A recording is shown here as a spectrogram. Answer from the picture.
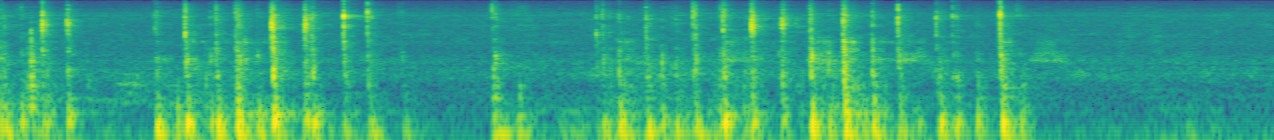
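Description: Typing on a computer keyboard: two runs of quick keystrokes, with a short pause about two seconds in.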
